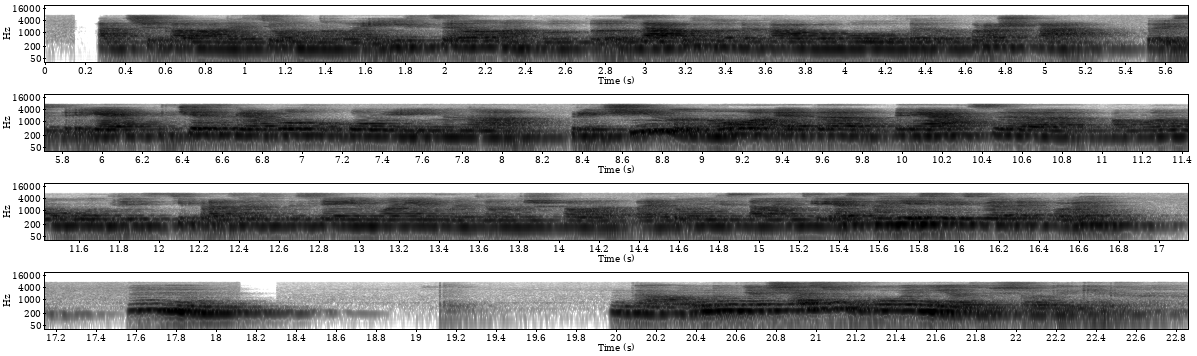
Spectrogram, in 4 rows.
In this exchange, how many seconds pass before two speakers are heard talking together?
none

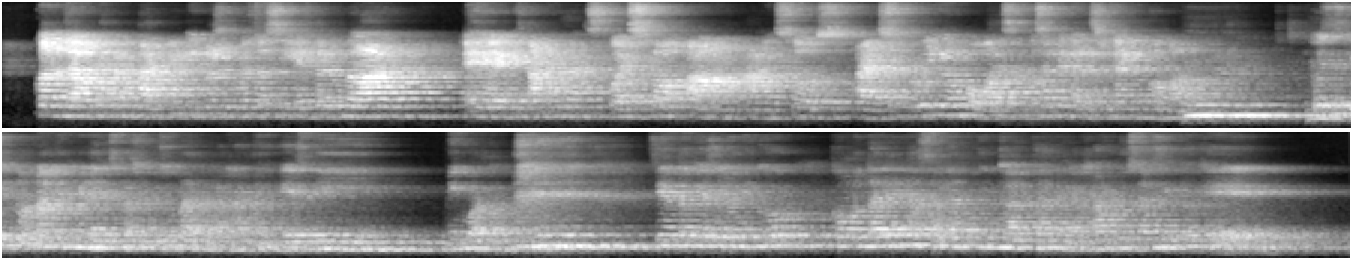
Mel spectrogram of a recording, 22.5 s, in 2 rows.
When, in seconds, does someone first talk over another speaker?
none

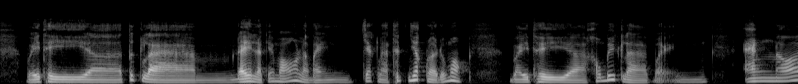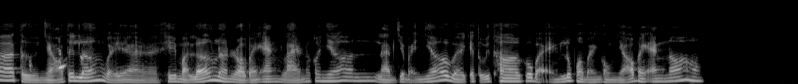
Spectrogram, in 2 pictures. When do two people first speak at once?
none

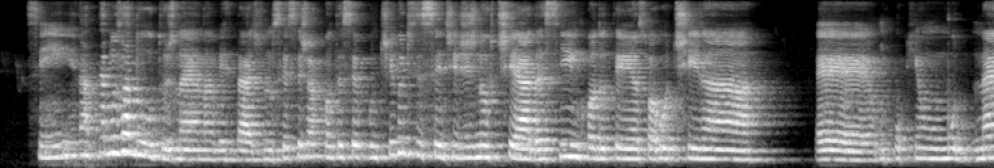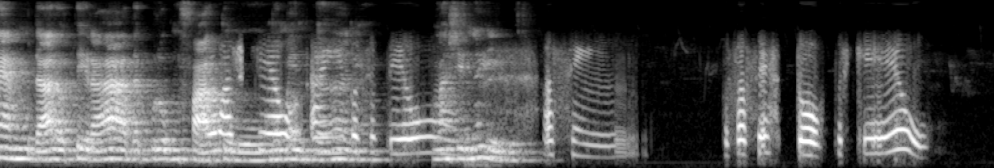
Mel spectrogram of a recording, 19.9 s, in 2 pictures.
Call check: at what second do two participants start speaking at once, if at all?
12.0 s

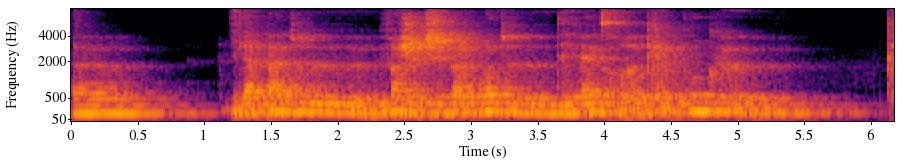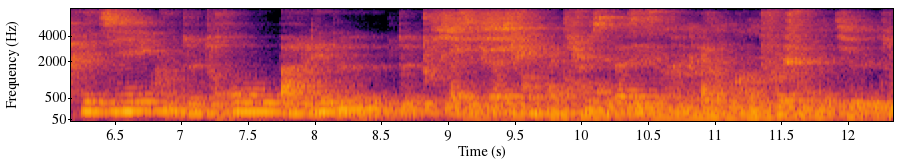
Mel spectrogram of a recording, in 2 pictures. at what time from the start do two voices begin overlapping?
8.8 s

